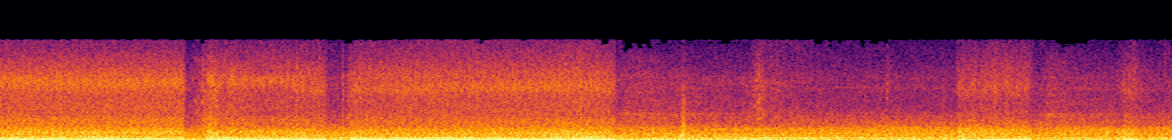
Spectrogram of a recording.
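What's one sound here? A race car engine drops in pitch as gears shift.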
